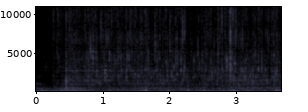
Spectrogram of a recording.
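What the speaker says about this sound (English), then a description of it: "Cover it with boiled water." Boiled water is poured from a kettle over chicken in a pot to make stock, a faint, steady splashing pour that runs continuously for a few seconds without talk.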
